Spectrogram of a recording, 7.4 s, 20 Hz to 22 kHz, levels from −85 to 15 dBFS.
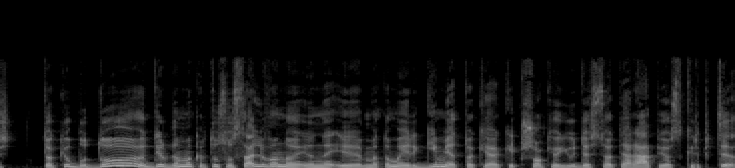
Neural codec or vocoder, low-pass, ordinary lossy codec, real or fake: vocoder, 48 kHz, 128 mel bands, Vocos; 14.4 kHz; MP3, 96 kbps; fake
